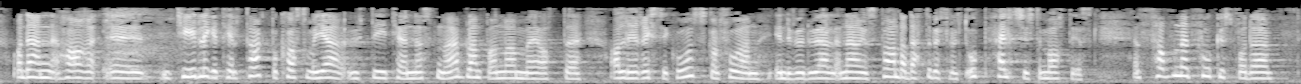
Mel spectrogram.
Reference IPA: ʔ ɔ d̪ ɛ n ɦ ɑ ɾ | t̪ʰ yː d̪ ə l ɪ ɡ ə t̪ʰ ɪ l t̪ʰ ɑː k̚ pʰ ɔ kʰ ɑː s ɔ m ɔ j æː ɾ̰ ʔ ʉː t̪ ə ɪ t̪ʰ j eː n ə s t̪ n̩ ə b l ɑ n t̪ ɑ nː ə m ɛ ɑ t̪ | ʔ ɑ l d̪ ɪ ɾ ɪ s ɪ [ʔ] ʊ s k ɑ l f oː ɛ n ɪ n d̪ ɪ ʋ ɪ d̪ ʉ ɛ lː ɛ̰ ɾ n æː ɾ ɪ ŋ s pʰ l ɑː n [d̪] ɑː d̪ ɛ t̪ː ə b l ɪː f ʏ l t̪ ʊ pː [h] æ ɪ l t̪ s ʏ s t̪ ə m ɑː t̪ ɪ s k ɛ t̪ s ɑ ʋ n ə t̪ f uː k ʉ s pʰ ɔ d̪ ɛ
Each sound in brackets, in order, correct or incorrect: incorrect: k, correct, correct

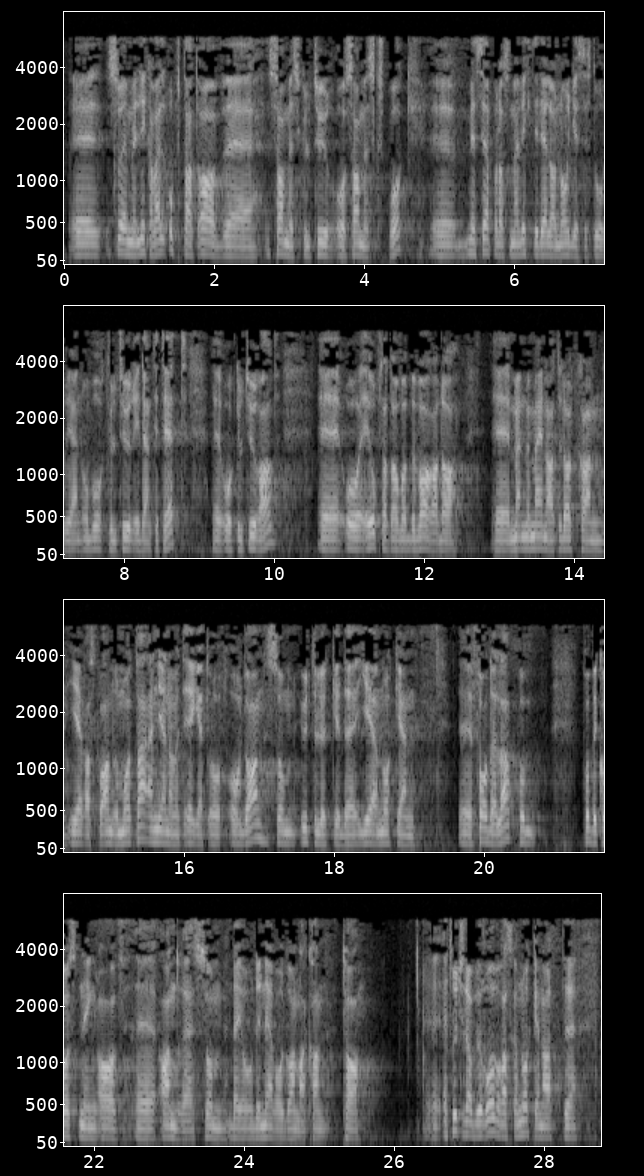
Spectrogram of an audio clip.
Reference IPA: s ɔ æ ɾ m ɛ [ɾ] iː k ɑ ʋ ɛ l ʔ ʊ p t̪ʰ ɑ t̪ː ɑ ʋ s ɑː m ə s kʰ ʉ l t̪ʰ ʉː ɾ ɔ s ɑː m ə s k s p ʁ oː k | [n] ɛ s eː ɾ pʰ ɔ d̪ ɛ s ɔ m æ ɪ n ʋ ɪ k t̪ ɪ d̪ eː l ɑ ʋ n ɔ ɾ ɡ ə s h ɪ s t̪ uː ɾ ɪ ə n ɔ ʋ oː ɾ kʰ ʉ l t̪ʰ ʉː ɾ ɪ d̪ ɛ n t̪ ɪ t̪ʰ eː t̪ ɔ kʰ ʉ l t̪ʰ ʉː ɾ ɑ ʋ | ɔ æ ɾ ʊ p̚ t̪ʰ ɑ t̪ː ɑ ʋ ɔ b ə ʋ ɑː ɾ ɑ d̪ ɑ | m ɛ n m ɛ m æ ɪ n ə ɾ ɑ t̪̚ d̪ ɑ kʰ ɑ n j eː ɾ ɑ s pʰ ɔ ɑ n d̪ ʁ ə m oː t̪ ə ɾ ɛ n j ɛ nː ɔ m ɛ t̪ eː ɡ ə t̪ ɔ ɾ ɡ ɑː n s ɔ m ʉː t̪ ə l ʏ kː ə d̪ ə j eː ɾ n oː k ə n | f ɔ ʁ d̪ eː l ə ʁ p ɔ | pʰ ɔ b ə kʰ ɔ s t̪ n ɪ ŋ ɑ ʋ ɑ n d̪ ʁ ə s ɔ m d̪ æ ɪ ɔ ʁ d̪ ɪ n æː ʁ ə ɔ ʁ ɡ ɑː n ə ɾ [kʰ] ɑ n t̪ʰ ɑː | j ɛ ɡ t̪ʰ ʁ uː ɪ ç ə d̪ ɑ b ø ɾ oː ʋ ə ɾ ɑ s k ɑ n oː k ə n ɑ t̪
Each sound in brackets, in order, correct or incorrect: incorrect: l, incorrect: m, correct

